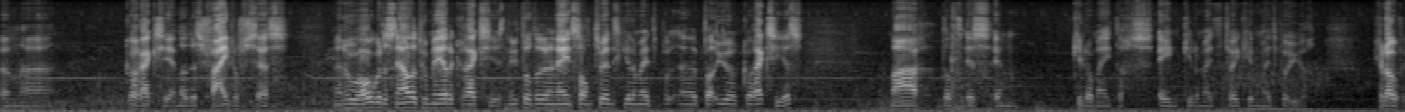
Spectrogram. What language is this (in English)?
Dutch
